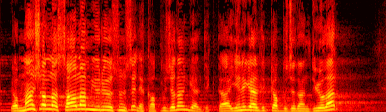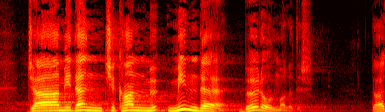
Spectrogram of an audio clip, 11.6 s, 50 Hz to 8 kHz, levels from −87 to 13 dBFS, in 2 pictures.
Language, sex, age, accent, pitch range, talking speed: Turkish, male, 60-79, native, 190-230 Hz, 105 wpm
